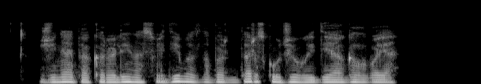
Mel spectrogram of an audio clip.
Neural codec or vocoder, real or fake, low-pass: none; real; 7.2 kHz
